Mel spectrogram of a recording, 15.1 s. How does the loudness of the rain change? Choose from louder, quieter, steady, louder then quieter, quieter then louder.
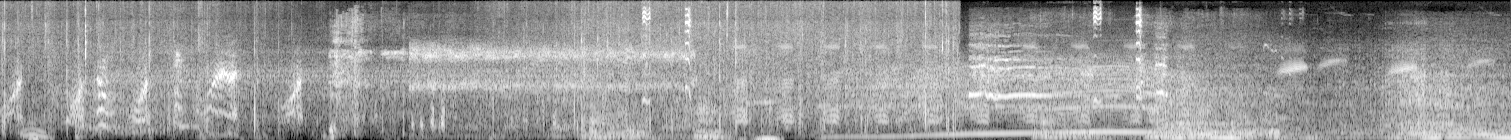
quieter then louder.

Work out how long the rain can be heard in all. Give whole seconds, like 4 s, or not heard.
10 s.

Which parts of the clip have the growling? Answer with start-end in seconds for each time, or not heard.
0.8-2.4, 5.8-7.3, 10.3-13.1.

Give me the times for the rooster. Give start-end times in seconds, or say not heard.
9.7-11.7.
